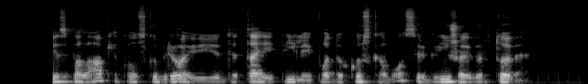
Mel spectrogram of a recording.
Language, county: Lithuanian, Panevėžys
